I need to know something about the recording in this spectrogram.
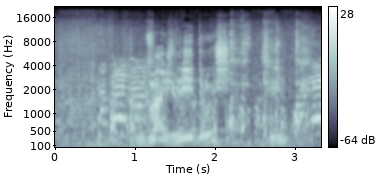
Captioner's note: Portuguese spoken audio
